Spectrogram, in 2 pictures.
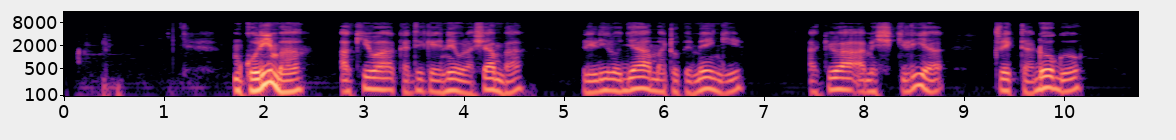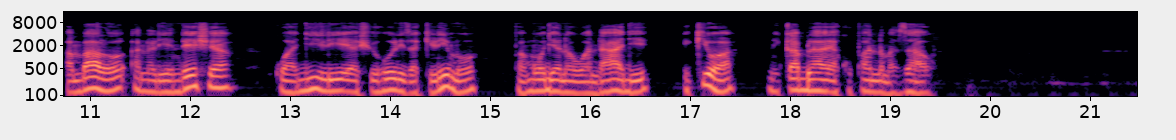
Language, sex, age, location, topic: Swahili, male, 25-35, Dar es Salaam, agriculture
